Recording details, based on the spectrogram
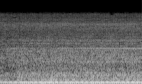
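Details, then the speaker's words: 1955 Farmall Cub after new spark plugs fixed a no-start and rough running. Steady low thumping idle with an even beat, no misses, knocks or stumbles. Smokes slightly, as it has for years. Normal idle. "smoking or not smoking they just run and run and run and run but uh"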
